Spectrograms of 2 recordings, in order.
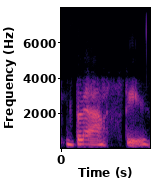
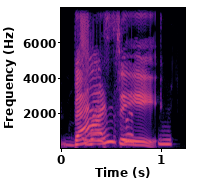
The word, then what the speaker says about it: Basti: Kate Basti. – Basti. – Rhymes with nasty. – It does rhyme with nasty.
